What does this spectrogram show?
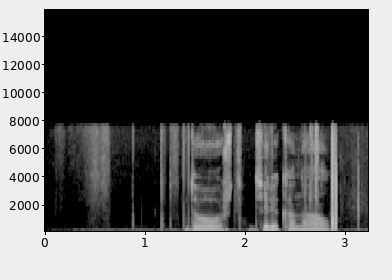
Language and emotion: Russian, neutral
